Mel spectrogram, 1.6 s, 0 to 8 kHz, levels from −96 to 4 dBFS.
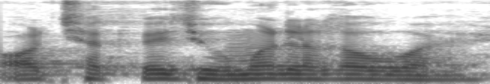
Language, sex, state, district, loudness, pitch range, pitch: Hindi, male, Bihar, Gopalganj, -24 LUFS, 115-125 Hz, 120 Hz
